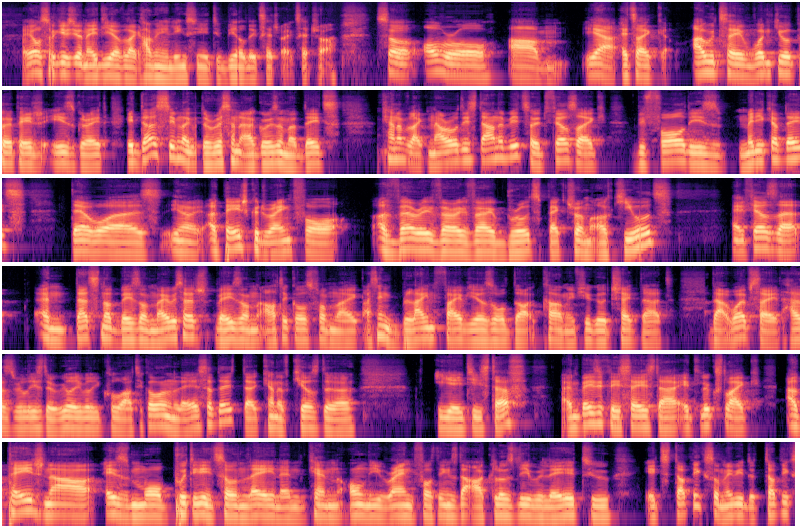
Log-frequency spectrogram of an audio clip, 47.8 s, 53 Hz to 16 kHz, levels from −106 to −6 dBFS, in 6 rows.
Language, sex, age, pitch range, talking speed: English, male, 20-39, 105-125 Hz, 190 wpm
